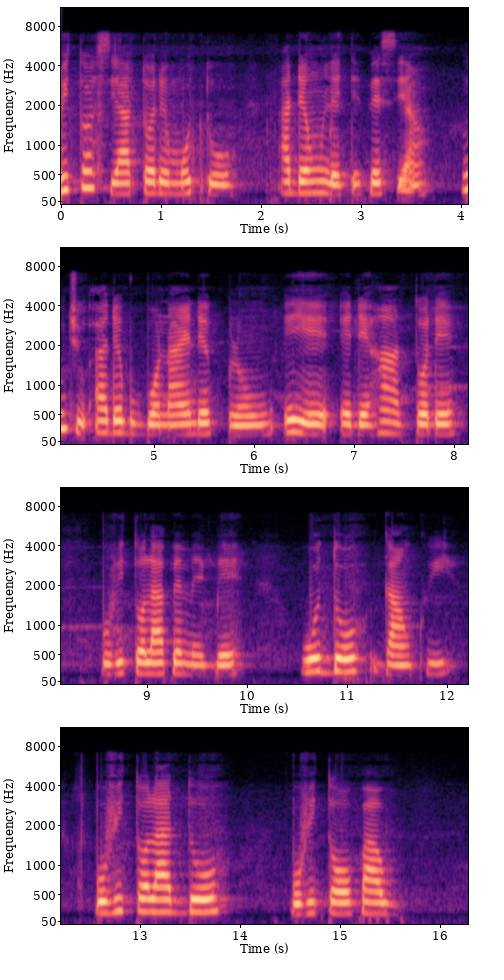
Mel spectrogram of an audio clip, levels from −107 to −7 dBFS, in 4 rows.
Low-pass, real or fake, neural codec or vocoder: 7.2 kHz; real; none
